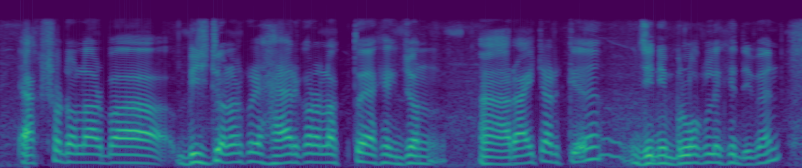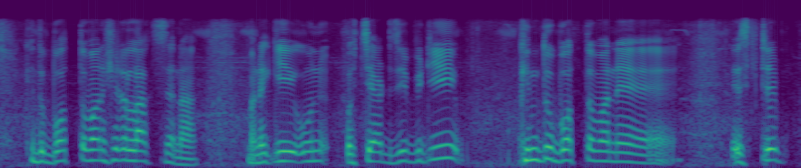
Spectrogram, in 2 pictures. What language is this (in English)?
Bangla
